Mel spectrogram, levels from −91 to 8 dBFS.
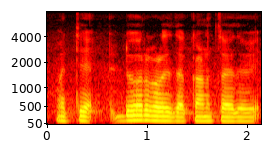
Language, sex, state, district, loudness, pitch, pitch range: Kannada, male, Karnataka, Koppal, -17 LUFS, 115 Hz, 110-120 Hz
